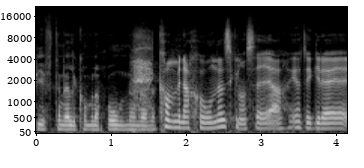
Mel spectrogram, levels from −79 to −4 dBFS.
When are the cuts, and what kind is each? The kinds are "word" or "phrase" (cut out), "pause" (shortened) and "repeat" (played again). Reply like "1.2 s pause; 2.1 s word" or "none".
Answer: 2.7 s word

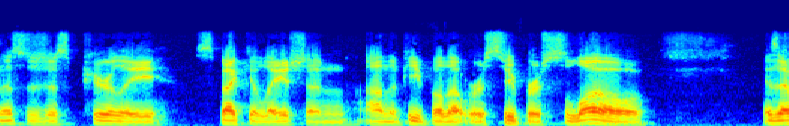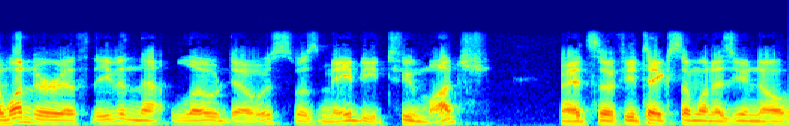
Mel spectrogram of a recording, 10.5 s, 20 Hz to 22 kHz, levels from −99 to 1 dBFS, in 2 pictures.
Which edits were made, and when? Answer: none

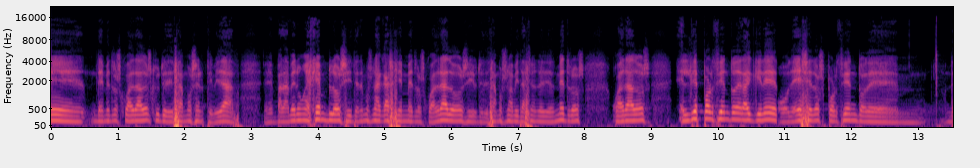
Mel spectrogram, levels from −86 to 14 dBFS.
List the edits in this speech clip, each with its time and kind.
2.3 s word; 5.1 s word; 10.9 s word

